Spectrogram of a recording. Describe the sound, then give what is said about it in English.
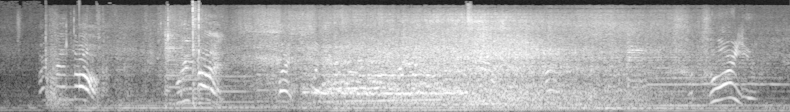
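A car engine roars as the vehicle speeds off, the noise swelling to a sustained loud rush in the middle. People talk before and after the surge. “Start Storm commandeers the vehicle and speeds off.”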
